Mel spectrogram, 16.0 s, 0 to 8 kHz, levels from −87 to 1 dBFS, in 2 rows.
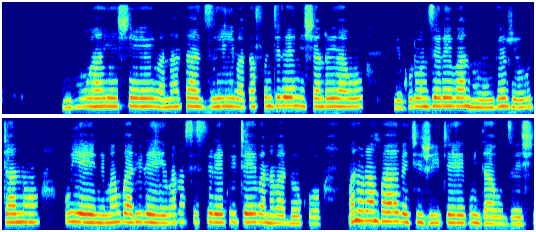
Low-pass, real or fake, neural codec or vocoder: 7.2 kHz; fake; vocoder, 22.05 kHz, 80 mel bands, WaveNeXt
